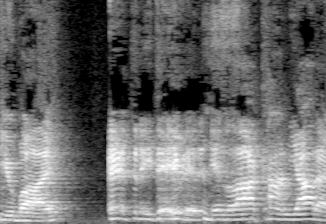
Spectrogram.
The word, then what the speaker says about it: La Cañada: The cups are brought to you by Anthony David in La Cañada. And that's how you say it, guys. It's not La Canada, La Cañada.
